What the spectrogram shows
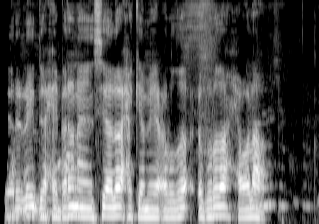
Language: Somali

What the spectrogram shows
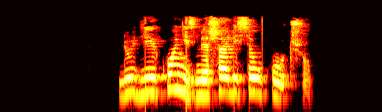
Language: Belarusian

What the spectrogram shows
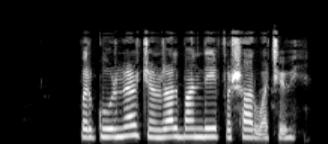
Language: Pashto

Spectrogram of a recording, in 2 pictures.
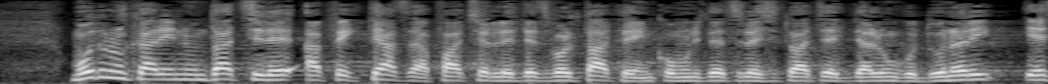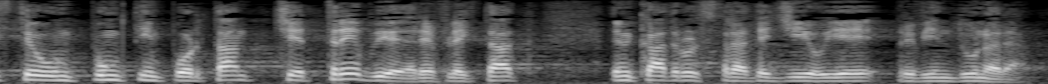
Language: Romanian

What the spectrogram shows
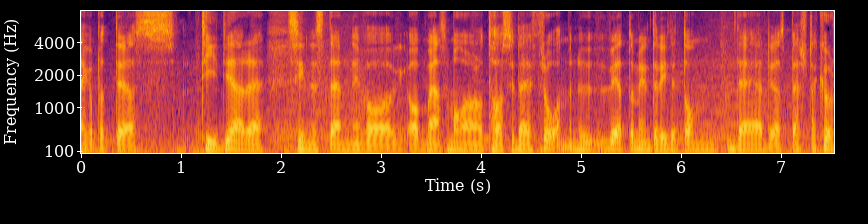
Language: Swedish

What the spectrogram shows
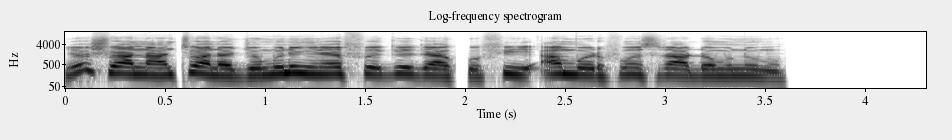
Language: Akan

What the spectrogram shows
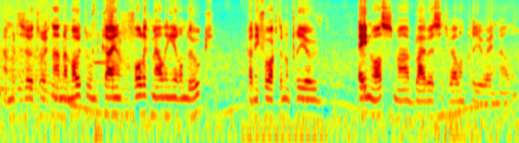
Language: Dutch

